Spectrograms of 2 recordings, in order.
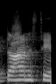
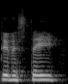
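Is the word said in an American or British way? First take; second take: American; British. First: The word is said in an American way. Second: The word is said in a British way.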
